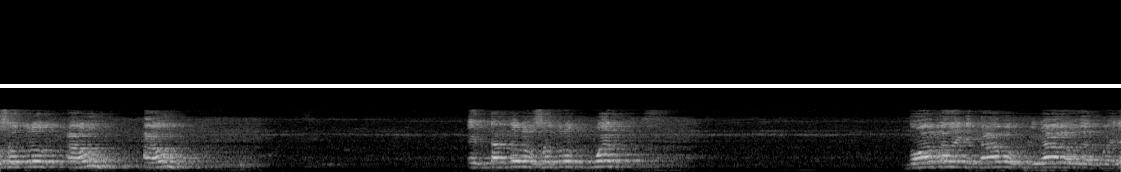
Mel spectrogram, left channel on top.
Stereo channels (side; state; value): left; silent; digital silence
